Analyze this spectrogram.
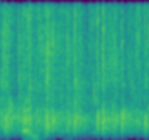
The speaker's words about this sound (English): Yeah, we can give the Lord a round of applause. He's done amazing.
